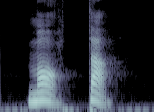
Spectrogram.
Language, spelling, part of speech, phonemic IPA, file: Swedish, mata, verb, /²mɑːta/, Sv-mata.ogg
- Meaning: 1. to feed (give food to, usually of an animal or of actively feeding someone, like a small child) 2. to feed (with something other than food) 3. to feed; to enter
